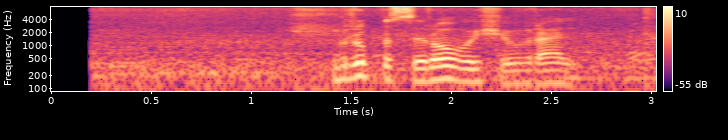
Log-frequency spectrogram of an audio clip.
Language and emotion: Russian, neutral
